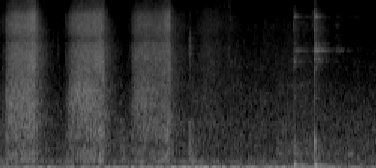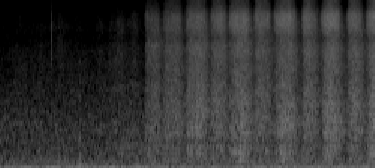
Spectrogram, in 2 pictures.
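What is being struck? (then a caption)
Stretched painted canvas. Fingertips and nails rub and scratch across a large stretched canvas bearing an oil painting of bison, the taut fabric over a hollow frame. Broad, hissy strokes repeat in bursts, with a couple of sharper clicks near the middle before the strokes return in a quicker, steadier rhythm.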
